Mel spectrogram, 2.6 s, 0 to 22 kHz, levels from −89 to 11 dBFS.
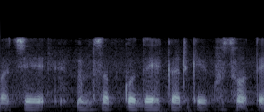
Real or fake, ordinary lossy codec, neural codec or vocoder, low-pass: real; none; none; 5.4 kHz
